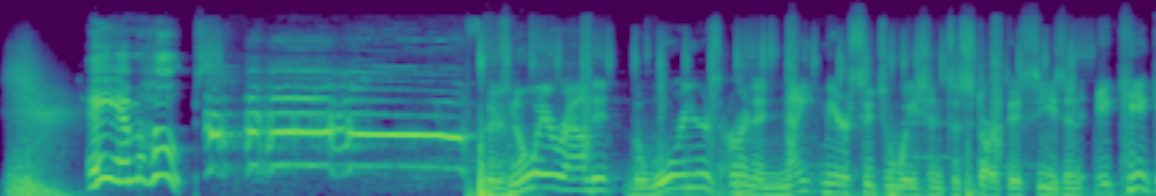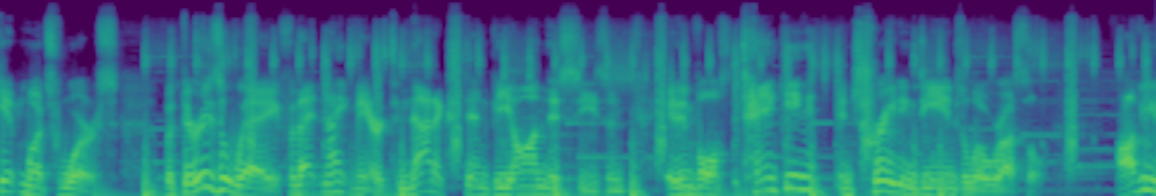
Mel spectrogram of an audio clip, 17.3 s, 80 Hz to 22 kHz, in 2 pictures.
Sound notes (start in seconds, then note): 0.0 whooshing sound; 1.5 rooster crows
